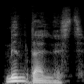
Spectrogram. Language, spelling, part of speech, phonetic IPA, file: Russian, ментальность, noun, [mʲɪnˈtalʲnəsʲtʲ], Ru-ментальность.ogg
- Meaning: mentality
